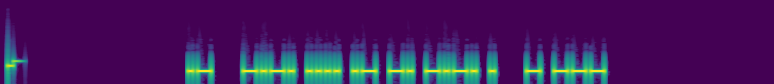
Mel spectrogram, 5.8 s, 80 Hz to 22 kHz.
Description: Morse code, heard as a keyed tone, about 34 wpm, 700 Hz. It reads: A CHANCE TO
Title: Sets of 3 Words 35wpm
